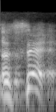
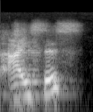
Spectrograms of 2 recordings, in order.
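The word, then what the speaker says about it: Aset: It's a set. It's not ISIS.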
